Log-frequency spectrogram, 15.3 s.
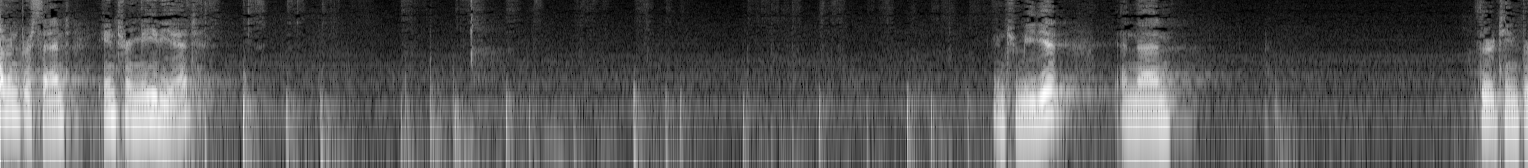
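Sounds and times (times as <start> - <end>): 
speech: 0.0 - 2.6, 10.0 - 11.8, 14.8 - 15.2
writing by hand: 1.9 - 10.0.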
